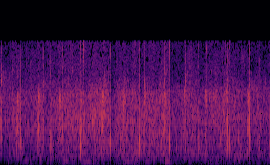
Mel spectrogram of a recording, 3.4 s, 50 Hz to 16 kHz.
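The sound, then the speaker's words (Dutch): An audience in Hilversum claps steadily for the 16 young members of the children's municipal council, a dense patter of many hands at a fairly even level for a few seconds, with no one speaking over it. “Ja, applaus!”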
